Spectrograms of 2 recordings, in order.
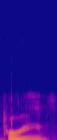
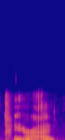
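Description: First: The name is said as one word, Perrine. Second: The name is split into two parts, P Ryan. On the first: This is how the speaker thinks it should be said. The speaker calls it right. "No, it's Perrine" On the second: This is how the announcers said it. The speaker calls it wrong. "They kept calling him P. Ryan. And I was like, why would you pronounce it that way?"

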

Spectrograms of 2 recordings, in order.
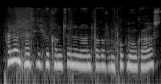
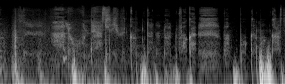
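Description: First: It is said in a normal speaking voice. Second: It is whispered quietly in a fearful voice.

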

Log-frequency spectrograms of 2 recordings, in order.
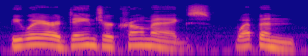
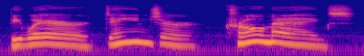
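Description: First: It is said flatly, like casual conversation. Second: It is said urgently, with dramatic energy.

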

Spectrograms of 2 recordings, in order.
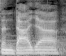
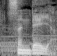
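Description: First: The ending is said to rhyme with papaya. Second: The ending is said not rhyming with papaya. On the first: The speaker calls it wrong. "no es [name] como si fuera papaya" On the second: The speaker calls it right. "esa es la correcta pronunciación"

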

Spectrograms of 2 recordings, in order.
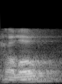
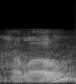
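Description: First: It sounds confident and assured. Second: It sounds hesitant and unsure.

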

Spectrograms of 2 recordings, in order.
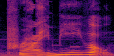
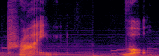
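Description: First: The 'prime' part is split across two syllables. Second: It opens with 'prime' said as one unit. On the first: The speaker calls it right. "就发现是primeval，就是它是分成两个音节" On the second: The speaker calls it wrong. "就会非常习惯想要念primeval。我一开始是这样念"

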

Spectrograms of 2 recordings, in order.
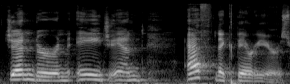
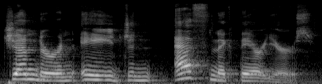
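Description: First: The last 'and' is full, stressed, after a pause. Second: The last 'and' is reduced and unstressed. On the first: "if I really want to stress the and" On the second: "So I don't have to say and age"

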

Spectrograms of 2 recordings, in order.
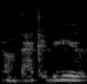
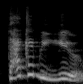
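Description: First: It is said in a creepy, leering tone. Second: It is said in a sincere, encouraging tone.

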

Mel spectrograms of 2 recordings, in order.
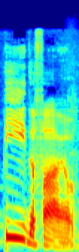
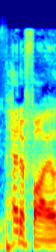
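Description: First: It is said with a British pronunciation. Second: It is said with an American pronunciation. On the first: "and they say, he was a pedophile" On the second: "we say pedophile"

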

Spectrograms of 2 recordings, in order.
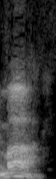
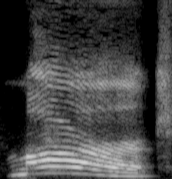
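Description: First: It is said in his own Australian accent. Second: It is said in an American-style accent.

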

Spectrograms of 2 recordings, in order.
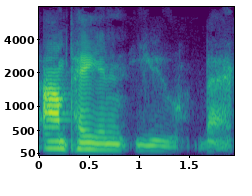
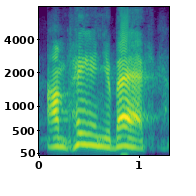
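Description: First: It is said in a menacing, vengeful way. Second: It is said in a plain, neutral way. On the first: Revenge is being taken for a wrong. "I mean it in the" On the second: A debt is simply being repaid. "I don't mean it in the"

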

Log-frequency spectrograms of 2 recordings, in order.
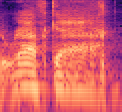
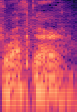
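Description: First: The final r sound is dropped. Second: The final r sound is pronounced. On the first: This is how a New England teacher said it. The speaker calls it wrong. "She was from New England. So I just always remember her pronouncing it Hrothgar" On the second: This is the standard way to say it. The speaker calls it right. "even though it's pronounced Hrothgar, for people who can pronounce ours correctly"

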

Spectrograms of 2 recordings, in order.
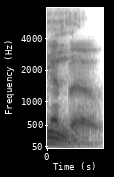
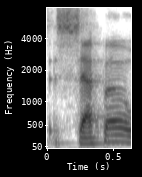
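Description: First: The name begins with a Z sound. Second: The name begins with an S sound. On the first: The speaker calls it right. "he pronounced it more like a Z" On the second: The speaker calls it wrong. "I thought it was Seppo with an S"

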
